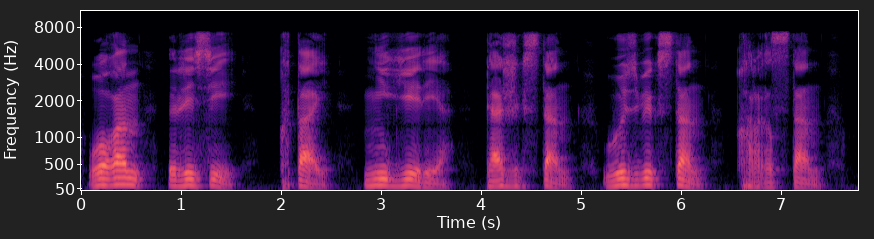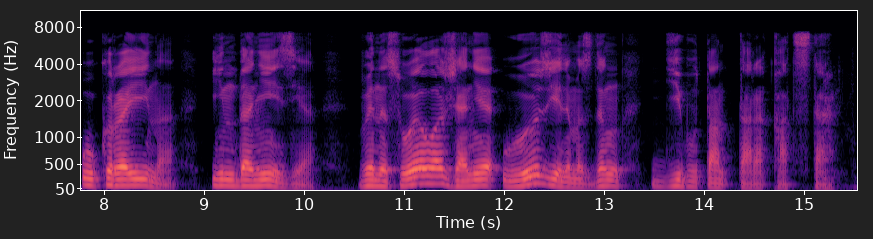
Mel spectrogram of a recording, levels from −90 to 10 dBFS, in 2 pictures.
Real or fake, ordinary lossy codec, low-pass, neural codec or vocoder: real; none; 7.2 kHz; none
